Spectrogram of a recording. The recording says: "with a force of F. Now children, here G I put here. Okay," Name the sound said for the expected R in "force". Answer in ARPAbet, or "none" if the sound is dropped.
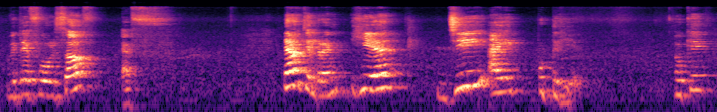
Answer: L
